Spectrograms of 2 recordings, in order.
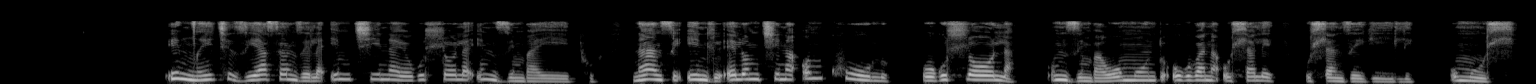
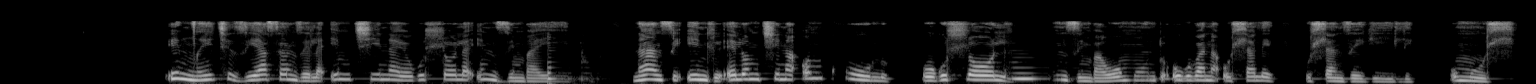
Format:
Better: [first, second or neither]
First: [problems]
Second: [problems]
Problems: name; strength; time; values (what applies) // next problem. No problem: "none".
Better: first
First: none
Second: noise reduction (neural mask model DeepFilterNet 3)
